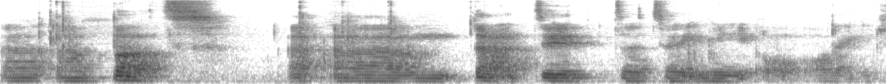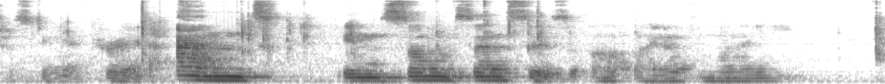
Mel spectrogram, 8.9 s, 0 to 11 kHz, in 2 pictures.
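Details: Stammering in an adult male computing lecturer living with a speech and language disability, who says he has been "breaking up" on the phone for 30 years.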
